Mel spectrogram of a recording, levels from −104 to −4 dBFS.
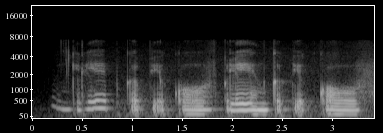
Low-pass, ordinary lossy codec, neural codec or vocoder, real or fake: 7.2 kHz; none; vocoder, 44.1 kHz, 128 mel bands every 512 samples, BigVGAN v2; fake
